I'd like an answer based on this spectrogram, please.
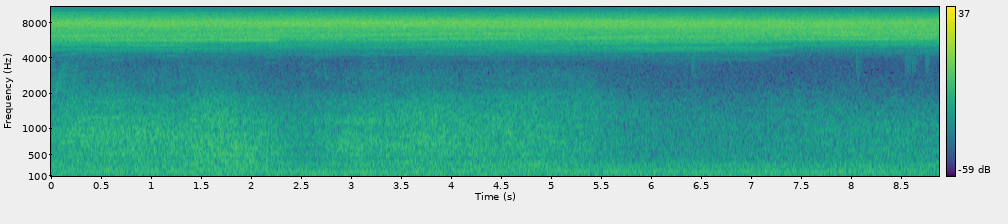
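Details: Cicadas at Lake Kamo in Sado City, Niigata Prefecture, Japan: a steady, unbroken high-pitched shrill drone that holds level throughout, over a faint low rumble.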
